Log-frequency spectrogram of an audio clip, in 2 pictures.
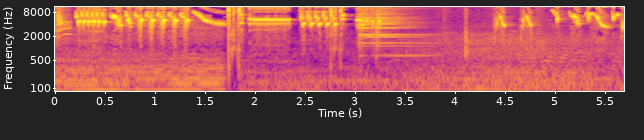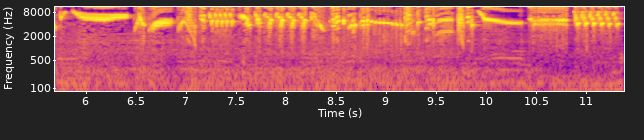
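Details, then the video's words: In Saira-style goldfinch song, a red-fronted serin delivers long, energetic runs of high tinkling twitters and rapid trills. A brief pause comes near two seconds, and a few steady pure tones sound around three seconds. "red fronted serin powerful voice of gold finch"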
